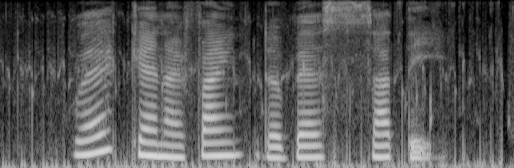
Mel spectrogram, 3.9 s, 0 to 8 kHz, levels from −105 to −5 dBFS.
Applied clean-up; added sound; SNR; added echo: none; Gurgling / Liquid; 13 dB; none.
